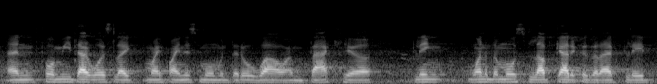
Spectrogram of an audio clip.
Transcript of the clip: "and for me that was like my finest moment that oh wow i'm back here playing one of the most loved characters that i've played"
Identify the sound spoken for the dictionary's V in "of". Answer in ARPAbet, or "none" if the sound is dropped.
V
